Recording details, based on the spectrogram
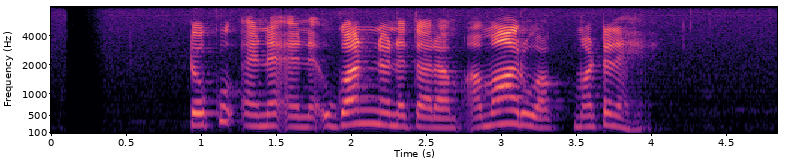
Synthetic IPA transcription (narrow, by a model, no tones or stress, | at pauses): ʈokuʔænəʔænəʔuɡɐnːonət̪ɐɾɐmʔa̰maːɾuʋɐk̚maʈənɛɦe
